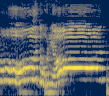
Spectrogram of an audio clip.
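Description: A woman singing pansori solo, her voice bending through ornamented turns and then holding one long steady high note from a little past halfway.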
